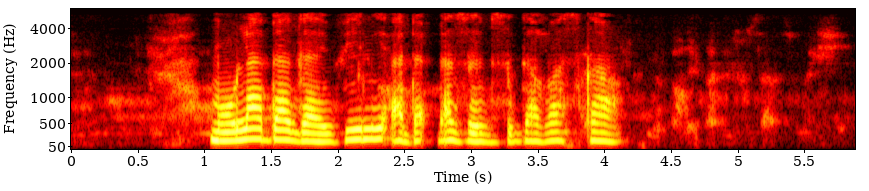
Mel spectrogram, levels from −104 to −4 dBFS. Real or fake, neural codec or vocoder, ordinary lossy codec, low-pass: fake; codec, 16 kHz, 16 kbps, FunCodec, trained on Chinese and English, 50 frames a second; MP3, 48 kbps; 5.4 kHz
